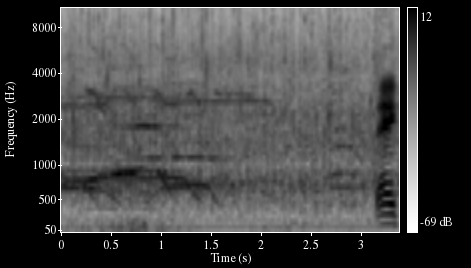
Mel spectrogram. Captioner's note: crowd cheers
